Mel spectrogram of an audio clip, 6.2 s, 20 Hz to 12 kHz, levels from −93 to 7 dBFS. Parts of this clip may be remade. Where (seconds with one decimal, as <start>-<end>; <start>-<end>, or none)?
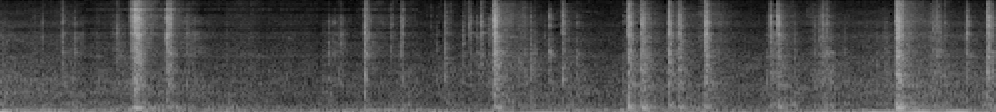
0.5-2.6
